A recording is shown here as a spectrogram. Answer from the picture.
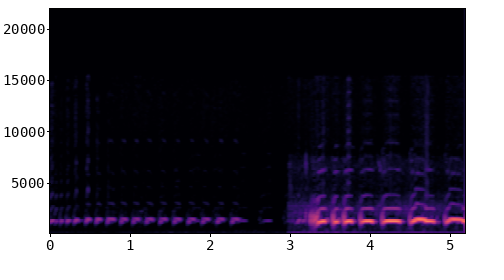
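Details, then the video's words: A female zebra dove (perkutut) calling to a male gives a fast run of soft, clipped cooing notes, then louder, ringing repeated coos about three per second over a low background hum. "perkutut betinagacor memanggil pejantan the female turtledove calls the male"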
